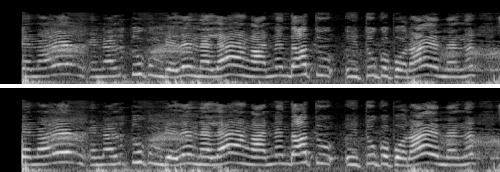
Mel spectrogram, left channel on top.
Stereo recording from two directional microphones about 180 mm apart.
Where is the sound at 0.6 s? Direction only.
55° right (ahead or behind).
